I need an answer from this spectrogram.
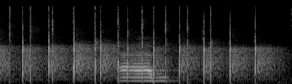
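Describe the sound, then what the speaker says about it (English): Sparse claps and a brief musical sting ring out for two quiz teams on a Friday night live quiz show where Facebook won 10-9, a handful of separate hand claps spaced across a few seconds with a tone in the middle. "So round of applause for both teams there."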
